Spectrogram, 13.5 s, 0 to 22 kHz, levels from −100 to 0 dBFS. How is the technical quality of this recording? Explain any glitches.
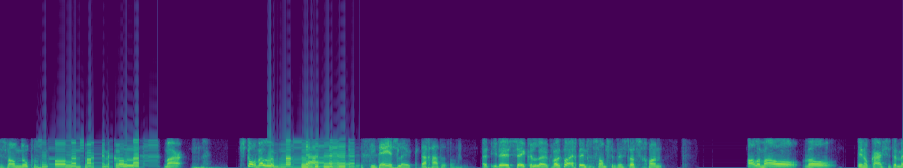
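The recording is of poor technical quality: the speech carries plainly audible GSM coding damage throughout, two stretches turn robotic, and two spots show dropped frames.

GSM full-rate codec, throughout. The whole clip sounds like it went through the original 13 kbps GSM full-rate coder. That codec describes the vocal tract with a simple filter and drives it with a sparse, regularly spaced pulse train, discarding two of every three excitation samples. Nothing above 4 kHz survives. The result here is clearly audible: a narrow, muffled band with a buzzy, gravelly roughness over the speech.

Robotic sound from repeated short buffers, 0.55 to 2.37 s and 4.02 to 5.40 s. Both stretches take on a rigid, metallic buzz at about 94 Hz that loosely tracks the speech. The likely cause is audio arriving too seldom, with the player looping its last chunk to fill the gap, so most of the real audio in these stretches is skipped. 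A 94 Hz buzz corresponds to a repeat period near 10.7 ms.

Lost GSM frames, 6.66 to 7.09 s and 8.86 to 8.91 s. When a frame arrives bad, the decoder reuses the last good frame's settings at decreasing level, so the sound freezes into a rough metallic ring instead of dropping out. The first episode spreads about 280 ms of missing audio across 440 ms, with the longest gap around 70 ms, and sounds ringing. The second is a brief 40 ms hiccup.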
